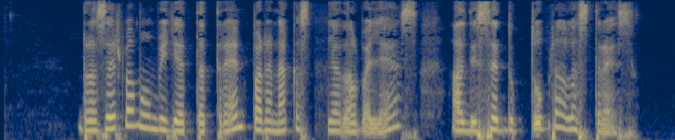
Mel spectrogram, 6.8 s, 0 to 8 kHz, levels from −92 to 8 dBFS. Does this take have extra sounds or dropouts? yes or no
yes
